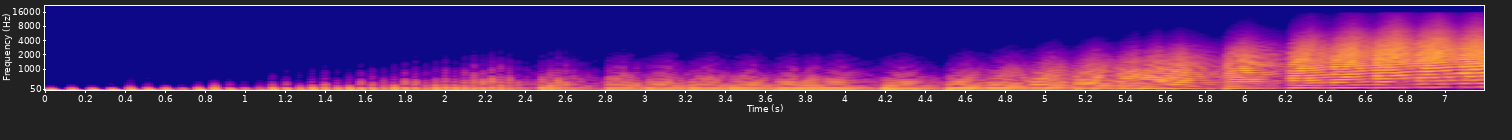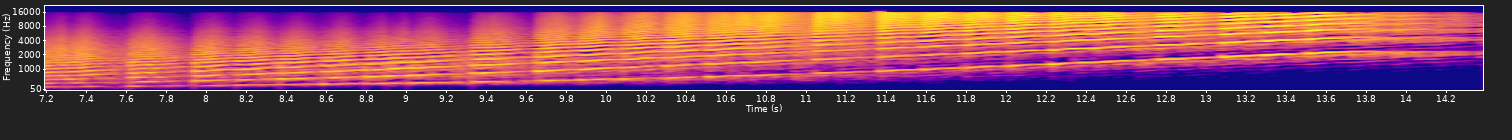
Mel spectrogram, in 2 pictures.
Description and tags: Pitch Rising D.
A rising pitch modulation starting in D and ending in a higher octave D.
